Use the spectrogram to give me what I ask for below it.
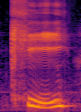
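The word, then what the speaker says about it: chi: is the letter Fe then we have the key and the key look notice it looks like our letter X but it makes the German CH sound as an A or um The lus Monster uh you hear that CH sound so that's the letter key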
